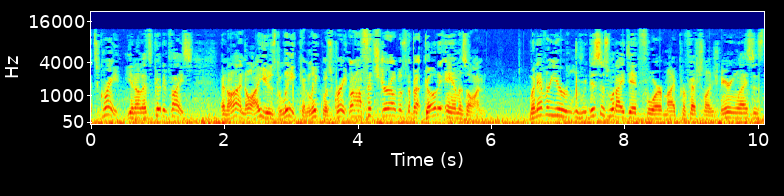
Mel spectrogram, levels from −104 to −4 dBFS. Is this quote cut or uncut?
cut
